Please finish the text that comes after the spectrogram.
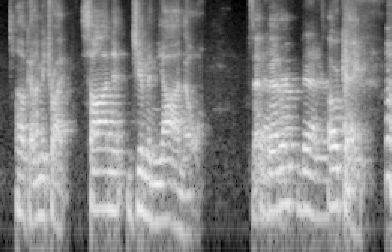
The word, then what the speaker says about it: San Gimignano: San Gimignano. Okay, let me try it. San Gimignano.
